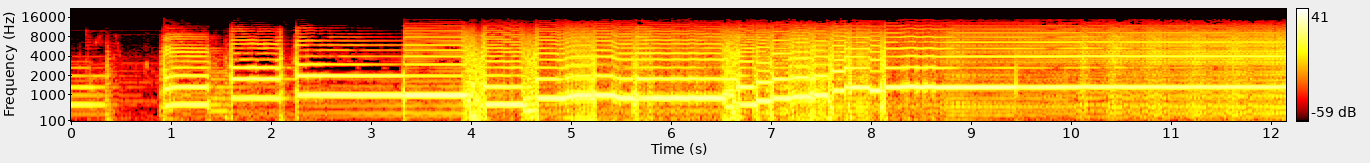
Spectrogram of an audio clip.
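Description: Electric guitar played through a Keeley Octa Psi with the fuzz in its scooped mode and the octave side engaged. After a brief pause there are a few single notes, then a faster phrase, then one high note held to the end.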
